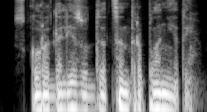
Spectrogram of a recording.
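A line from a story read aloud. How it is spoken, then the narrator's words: Mumbling. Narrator (Russian): пробормотал он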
